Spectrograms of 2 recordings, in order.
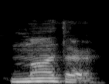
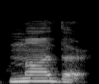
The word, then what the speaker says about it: mother: E a pronúncia correta é mother, mother, mother, ok? Note que o som do TH aqui, ele parece com o som do D, tá bom?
